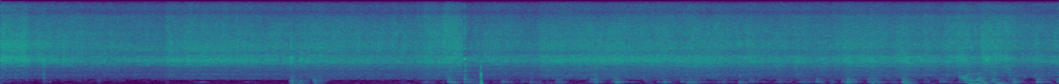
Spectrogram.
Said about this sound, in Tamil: நம்ம வச்சிருக்க ப்ரொக்கோலியை அதில் போட்டுருவோம்.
